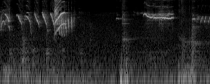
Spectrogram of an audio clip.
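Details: Female canaries, four birds calling to motivate males to sing: a quick run of descending chirped notes ending in a sharp upward sweep, a pause, then a steady high whistle and a short trill.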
